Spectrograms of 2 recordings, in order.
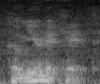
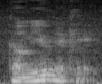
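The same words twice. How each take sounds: No difference in how they are said.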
